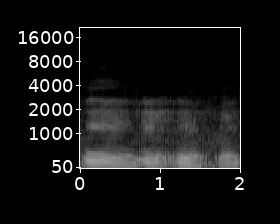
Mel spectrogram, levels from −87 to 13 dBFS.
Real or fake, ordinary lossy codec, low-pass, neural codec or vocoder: fake; none; none; codec, 16 kHz, 4 kbps, X-Codec, HuBERT features, trained on general audio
